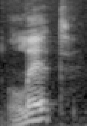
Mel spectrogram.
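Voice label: "lit", English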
